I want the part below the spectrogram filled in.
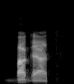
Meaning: short masculine singular of бога́тый (bogátyj)
- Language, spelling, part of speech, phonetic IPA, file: Russian, богат, adjective, [bɐˈɡat], Ru-богат.ogg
